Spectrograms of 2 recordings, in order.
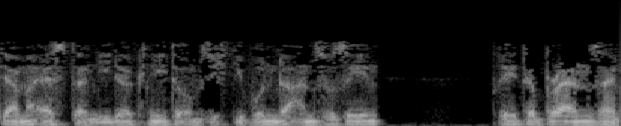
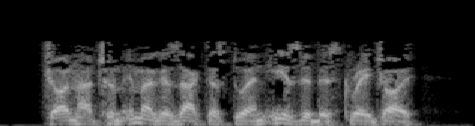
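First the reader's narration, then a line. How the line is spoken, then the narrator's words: Loud. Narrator (German): sagte Rob laut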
